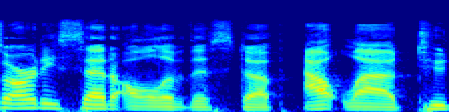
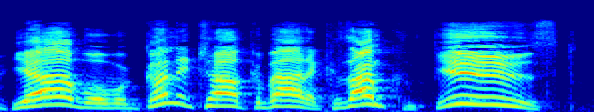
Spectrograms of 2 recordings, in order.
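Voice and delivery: loud, high boyfriend impression; hammed-up exasperated bellowing; mock angry yell; 10 semitones higher, 8 dB louder than usual. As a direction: shout her down in a mock argument. Voicing Josh shouting over Amanda.

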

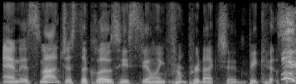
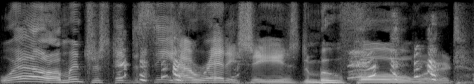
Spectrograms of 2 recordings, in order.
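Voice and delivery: high, slow mock old-timer; playful old man impression; 7 semitones higher, slower than usual. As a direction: ham up a creaky old construction worker. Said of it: "old man construction worker is like".

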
